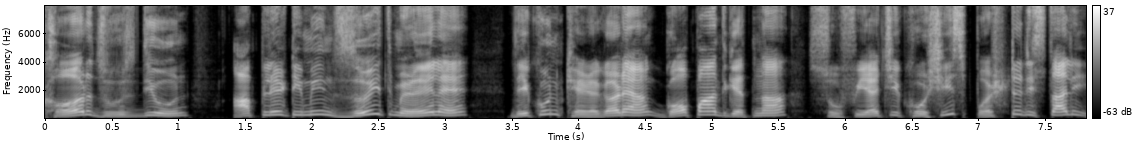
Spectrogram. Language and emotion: Goan Konkani, happy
